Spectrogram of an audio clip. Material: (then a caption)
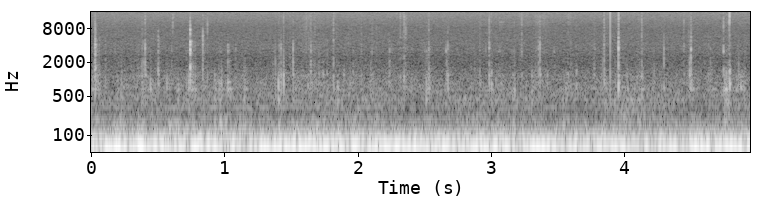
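Plastic. A metal pick scrapes around the base of the thumbsticks and the face buttons on a hollow black plastic PS4 controller. Quiet, brief scratchy clicks and ticks crackle in the high range over a steady low hum.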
